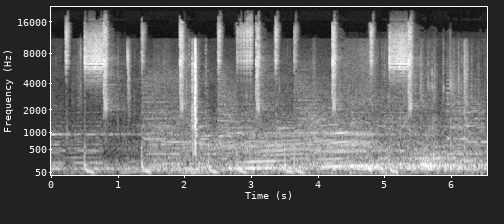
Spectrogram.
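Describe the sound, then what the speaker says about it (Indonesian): A 2019 Toyota Yaris TRD Sportivo automatic accelerating with the window open, its engine rising into a steady drone under road and wind noise, heard from inside the cabin along with scattered clicks and knocks. "Coba akselerasi sebentar ya"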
